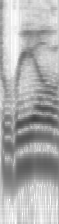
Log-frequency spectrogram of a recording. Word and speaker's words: Riehl: and for our listeners your last name is spelled r i HL correct that's correct and pronounced real not fake okay Damen thanks so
